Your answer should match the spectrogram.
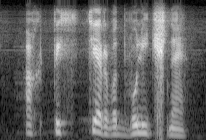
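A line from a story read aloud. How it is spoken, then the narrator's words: Breathless pained wheeze. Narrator (Russian): Ричард, который, хватая ртом воздух, корчился на земле, сумел вдохнуть достаточно, чтобы прохрипеть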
